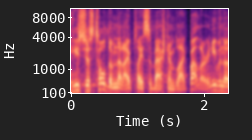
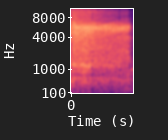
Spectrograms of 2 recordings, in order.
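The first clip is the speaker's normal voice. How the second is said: long hissing breath of dismay; collective sharp inhale. Retold or imitated. Entourage reacts to the slang, dismayed breath. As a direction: imitate a shocked entourage's breath. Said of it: "everyone else in his entourage were like".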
